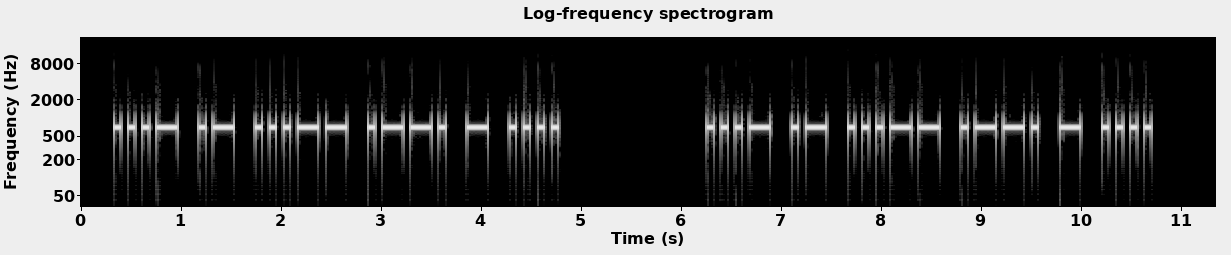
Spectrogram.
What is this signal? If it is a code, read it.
Morse code, heard as a keyed tone, about 17 wpm, 700 Hz. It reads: VA3PTH VA3PTH
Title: DXCC-100 Call Signs - 6 Characters - Repeated 2x - 17wpm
